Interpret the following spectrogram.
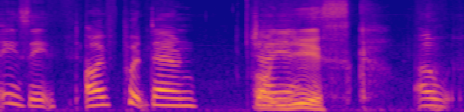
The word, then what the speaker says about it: Jysk: I've put down Jysk. Oh, I think they pronounce it Jysk, Jysk.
